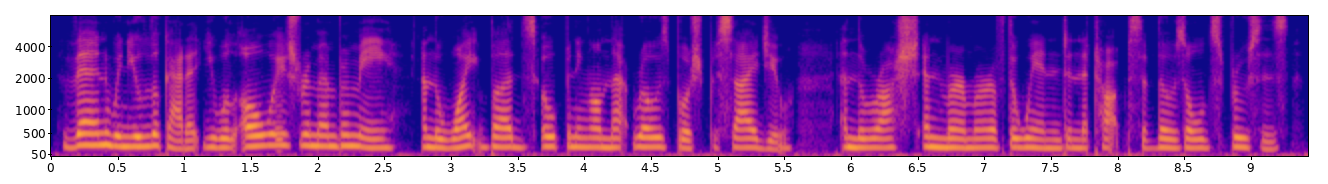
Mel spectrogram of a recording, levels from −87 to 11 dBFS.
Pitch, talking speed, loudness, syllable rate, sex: 200 Hz, 230 wpm, -18 LUFS, 5.7 syllables/s, female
